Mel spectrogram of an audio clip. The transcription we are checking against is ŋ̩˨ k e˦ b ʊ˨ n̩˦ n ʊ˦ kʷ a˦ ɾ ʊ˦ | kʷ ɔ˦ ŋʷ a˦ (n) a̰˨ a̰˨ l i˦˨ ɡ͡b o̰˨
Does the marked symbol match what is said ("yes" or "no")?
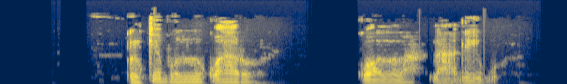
yes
